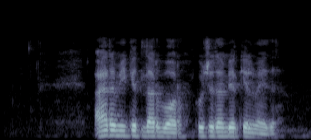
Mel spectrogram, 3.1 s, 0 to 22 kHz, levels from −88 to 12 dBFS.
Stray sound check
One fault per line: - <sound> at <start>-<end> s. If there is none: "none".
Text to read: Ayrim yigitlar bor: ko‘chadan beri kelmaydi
none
